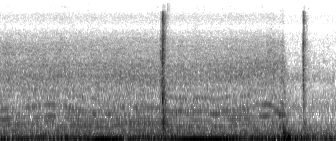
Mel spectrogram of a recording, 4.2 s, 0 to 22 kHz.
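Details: 2004 Ford F150 FX4, passenger-side power window going up during up-circuit voltage testing: a steady low motor hum for a few seconds with a clunk near the end as the glass seats. The motor sounds healthy; it was the driver's side that had failed.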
